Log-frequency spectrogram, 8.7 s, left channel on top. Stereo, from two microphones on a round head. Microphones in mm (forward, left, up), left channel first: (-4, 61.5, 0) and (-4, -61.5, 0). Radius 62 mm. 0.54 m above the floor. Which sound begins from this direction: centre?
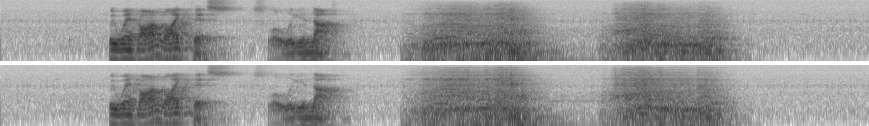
A man speaking, at 1.1 s.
